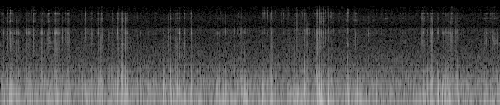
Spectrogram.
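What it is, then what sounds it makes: Plastic snowflake ornament. A small clear plastic snowflake ornament on a wire hanger is scratched and rubbed with fingernails. The result is a quiet, steady texture of soft scratching and rubbing, with dense, short clicks and light brittle ticks that come through with brief bright edges over a low, muffled rumble.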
